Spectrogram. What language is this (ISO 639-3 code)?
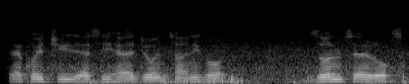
urd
